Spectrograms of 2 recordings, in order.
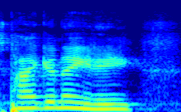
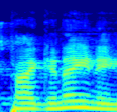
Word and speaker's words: Paganini: There's a Stuart Granger plays Paganini in the movie, and what's that? Not how you say it. That's how you say Paganini in English. What is it? Paganini.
